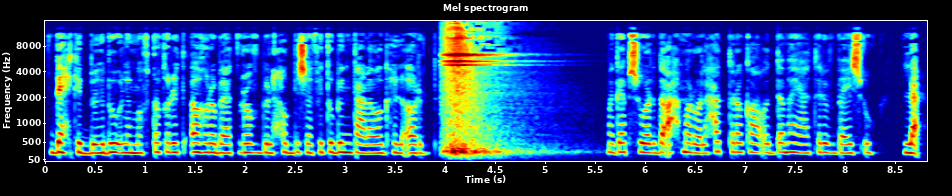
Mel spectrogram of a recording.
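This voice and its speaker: Brief: egyptian woman narrating a romance novel, very fast, monotone, dry close sound. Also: fairly high pitch, slightly rough, dry recording. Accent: Egyptian Arabic. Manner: rapid, flat storytelling.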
